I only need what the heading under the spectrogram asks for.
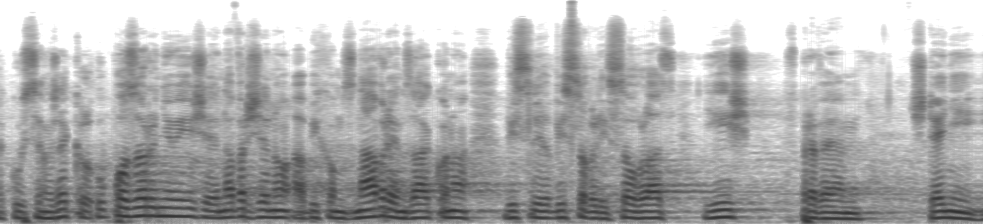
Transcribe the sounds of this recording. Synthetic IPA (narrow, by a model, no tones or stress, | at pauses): t̪akuʃsɛmrɛkl̩ʔupozoɾɲujiʒɛjɛnavr̩ʒɛnoʔa̰bɪxomznaːvr̩ɦɛmzaːkonavɪslovilɪsowɦlasjɪʃ | fpr̩vɛːm | t͡ʃt̪ɛɲiː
